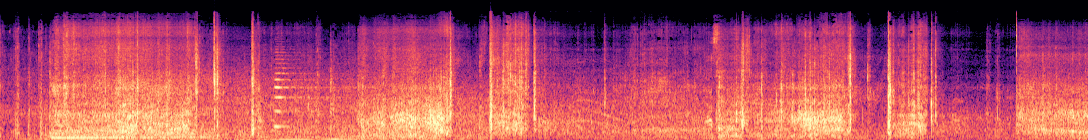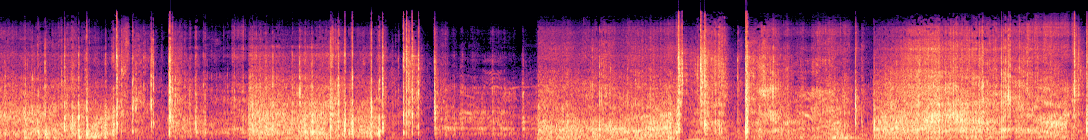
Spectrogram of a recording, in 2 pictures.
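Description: Skateboard wheels rolling on concrete and paving slabs, a steady rumble broken again and again by sharp cracks as boards are popped, land and clatter. The sound comes from a string of short clips that cut abruptly from one to the next.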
